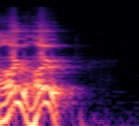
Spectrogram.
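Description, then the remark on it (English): A person's voice imitates a large, vicious dog's bark: one loud, warbling growl-like yelp lasting about half a second, then fading into near silence. “your answer is no, you've never done this, then you have to bark like a large, vicious dog.”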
